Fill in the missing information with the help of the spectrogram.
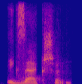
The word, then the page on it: exaction: Indian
